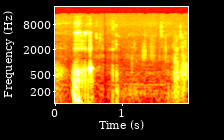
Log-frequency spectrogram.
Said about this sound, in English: Did you hear that? That was whiskey going down out of a coffee cup.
